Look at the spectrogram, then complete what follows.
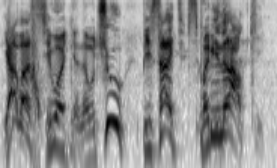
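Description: A man's voice: high-pitched, wildly swooping pitch, normal speed, gravelly, pushed and bright, a little hiss or hum, full character voice. A man voicing a goofy, boastful bearded cartoon creature, a childish mama's boy who blusters, mutters and stammers. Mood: boastful, indignant.

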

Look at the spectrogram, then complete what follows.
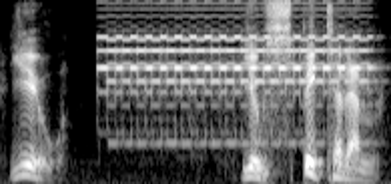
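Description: A man's voice: mid-range voice, wildly swooping pitch, extremely slow, very noisy, full character voice. An actor playing a blustering, exasperated middle-aged father of a bride in a radio comedy, theatrical and argumentative. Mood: panicked, irritated. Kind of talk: stage comedy performed as a radio play.

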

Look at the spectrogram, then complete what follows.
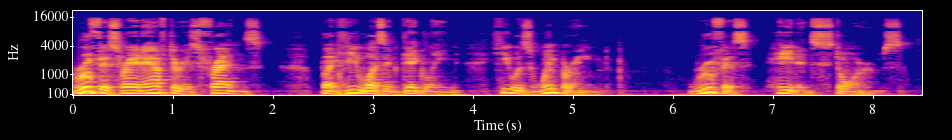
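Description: A man's voice: medium pitch, expressive, takes it slowly, a little mellow. A middle-aged American man, a pastor chatting casually and reading children's bedtime stories expressively. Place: living room at home, indoors.

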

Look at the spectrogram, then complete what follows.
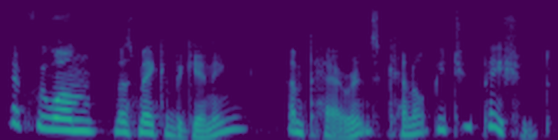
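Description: A prim mother duck, proper and lecturing, pitched higher than the narration, as a man puts her on. The reading has a dry, close sound with a touch of grit. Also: big pitch swings, fairly quick, vocal fry, dark tone, slightly rough, no echo, heavily acted.

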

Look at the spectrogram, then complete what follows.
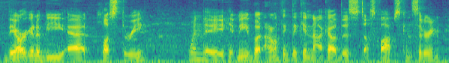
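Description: A man with a fairly low but very bright voice gives casual game commentary, sounding a little congested. He thinks aloud in an informal way over game music. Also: expressive, normal speed. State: slightly congested. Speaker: gaming video host.

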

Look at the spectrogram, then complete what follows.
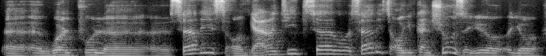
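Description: Bright-voiced executive explaining step by step. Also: male voice, medium pitch, sing-song, unhurried. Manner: explanatory, stepwise, with fillers. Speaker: company executive panelist. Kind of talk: panel discussion answer by video call. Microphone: video call webcam.

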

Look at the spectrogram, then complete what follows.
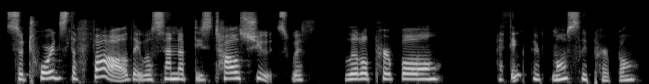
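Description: A woman's voice: on the high side, unhurried, no room sound, clean studio sound. A woman co-hosting a homesteading podcast, chatting casually and agreeing readily. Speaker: podcast co-host. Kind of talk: casual gardening chat.

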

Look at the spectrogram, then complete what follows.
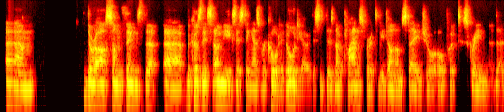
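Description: A man in his thirties with a low-pitched voice. He explains his creative work in a casual, hesitant, thoughtful way, speaking over a video call from home. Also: fairly bright tone, rough recording. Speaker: audio drama composer, interviewee. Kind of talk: casual interview conversation. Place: small home room, indoors. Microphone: video call, mic at a distance.

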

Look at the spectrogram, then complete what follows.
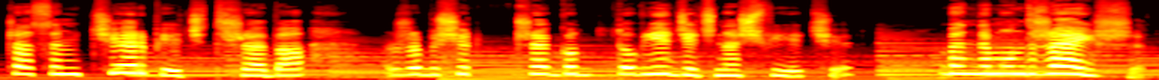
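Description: A woman's voice: sits high, takes it slowly, soft background music, pitched above the performer's own voice. A woman voicing a naive, cheerful young flax plant in a children's storybook, wide-eyed and emphatic. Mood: resigned, sad.

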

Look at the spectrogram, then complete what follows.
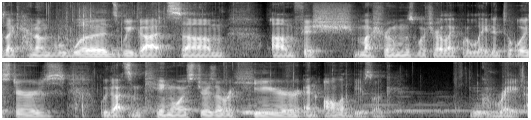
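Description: A man in his thirties chats loosely through a home cooking stream, his voice sitting low and easy. He rambles with plenty of "like" and "um" while the camera sits a few feet off. Music plays clearly underneath him. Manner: relaxed, rambling, lots of "like" and "um". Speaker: cooking livestream host. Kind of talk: casual cooking livestream chat. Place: home kitchen, indoors. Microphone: camera set a few feet away.

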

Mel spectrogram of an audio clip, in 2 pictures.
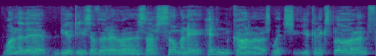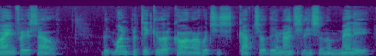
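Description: An older male painter, interviewed in his studio, reminisces gently, with soft laughs and hesitations. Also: fairly low pitch. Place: indoor studio.

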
